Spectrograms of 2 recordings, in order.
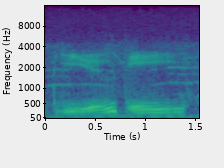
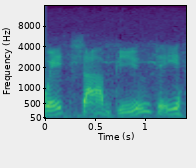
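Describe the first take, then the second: First: A slow, softer repeat of beauty, relishing it; savoured softly. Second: Said in the usual way. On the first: Acted. Snail relishing his idea to himself, slow and soft. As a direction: murmur it to yourself, slowly and softer.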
